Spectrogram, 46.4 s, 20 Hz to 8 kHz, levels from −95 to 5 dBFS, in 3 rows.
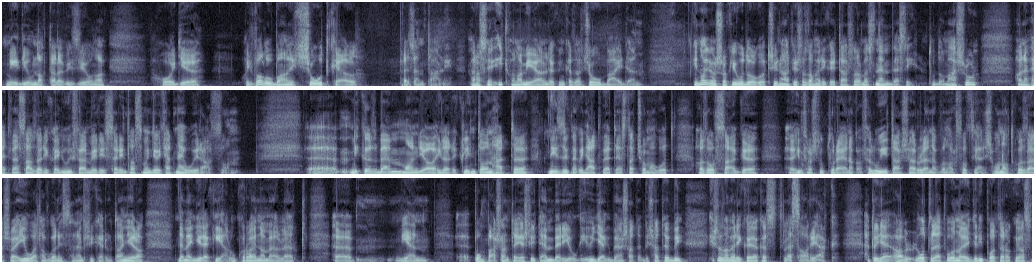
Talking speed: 135 wpm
